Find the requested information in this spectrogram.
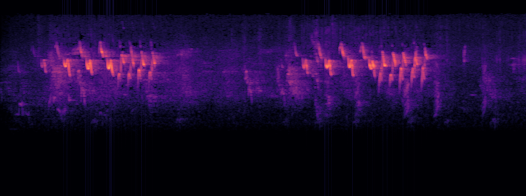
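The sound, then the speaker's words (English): A house finch sings two bursts of rapid, high-pitched warbling notes, each lasting nearly two seconds, separated by a short pause. “House finch.”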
